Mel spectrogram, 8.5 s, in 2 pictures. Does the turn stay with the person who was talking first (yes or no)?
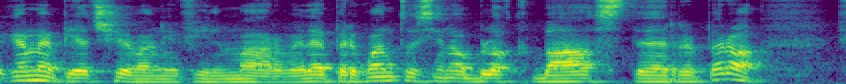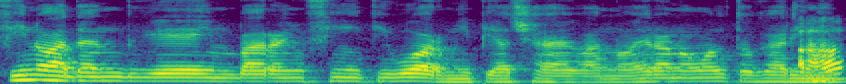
yes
